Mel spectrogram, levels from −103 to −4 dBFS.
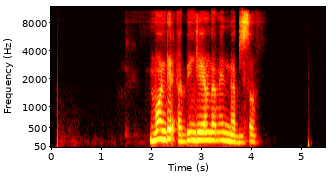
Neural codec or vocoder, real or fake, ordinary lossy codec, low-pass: codec, 44.1 kHz, 2.6 kbps, DAC; fake; Opus, 32 kbps; 10.8 kHz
